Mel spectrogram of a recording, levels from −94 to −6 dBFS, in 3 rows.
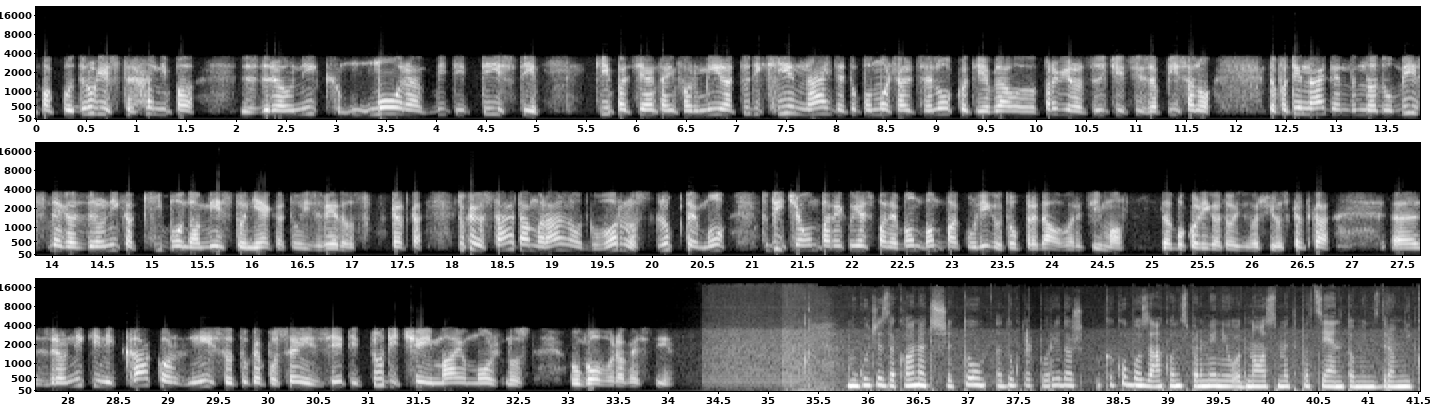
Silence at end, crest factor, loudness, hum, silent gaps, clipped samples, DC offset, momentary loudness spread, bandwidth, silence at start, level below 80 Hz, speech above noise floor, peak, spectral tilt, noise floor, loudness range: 0 s; 16 dB; -17 LUFS; none; none; under 0.1%; under 0.1%; 12 LU; 15 kHz; 0.05 s; -52 dBFS; 21 dB; -2 dBFS; -5.5 dB/octave; -38 dBFS; 2 LU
